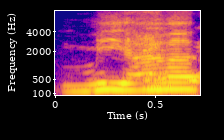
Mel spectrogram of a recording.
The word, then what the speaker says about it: Yana: Miana, don't say it wrong. See, it rhymes with Rihanna.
